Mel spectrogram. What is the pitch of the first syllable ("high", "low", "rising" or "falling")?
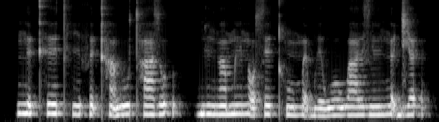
falling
